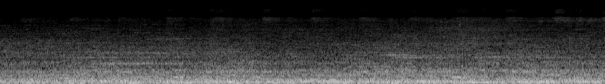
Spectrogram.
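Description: Shopping-mall ambience: faint background music over a steady low rumble of the open hall.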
